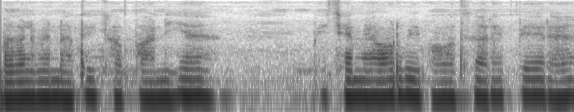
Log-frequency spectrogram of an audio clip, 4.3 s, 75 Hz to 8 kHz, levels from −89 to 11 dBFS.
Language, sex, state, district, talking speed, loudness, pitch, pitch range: Hindi, male, Punjab, Fazilka, 195 wpm, -15 LUFS, 140 Hz, 140-145 Hz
